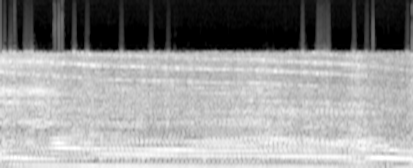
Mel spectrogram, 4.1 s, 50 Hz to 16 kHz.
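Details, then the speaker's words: 1978 VW Scirocco on about the fourth round of carburetor jet changes, slightly leaner main jet, timing tweaks, leaking choke removed and blocked off: engine revs steadily with slightly uneven, lumpy note; mixture still being tuned. "all right we're on about our fourth round of changing jets it's getting better little tweets on the timing"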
